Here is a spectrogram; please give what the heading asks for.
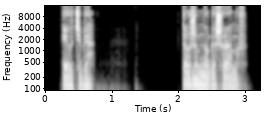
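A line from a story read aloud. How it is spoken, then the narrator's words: Quiet question from girl. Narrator (Russian): тихо спросила девушка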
